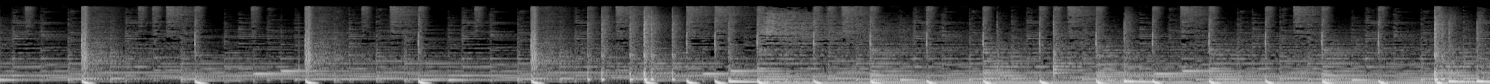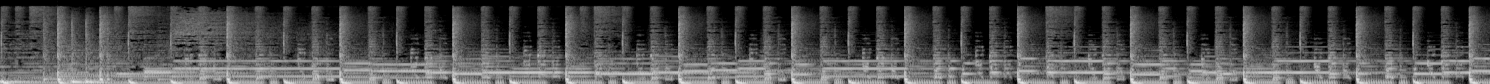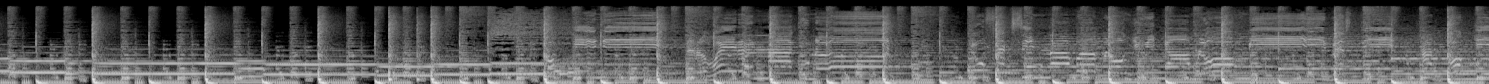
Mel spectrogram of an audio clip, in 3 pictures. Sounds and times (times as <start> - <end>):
Middle Eastern music: 0.0 - 44.6.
